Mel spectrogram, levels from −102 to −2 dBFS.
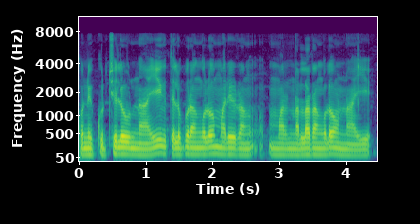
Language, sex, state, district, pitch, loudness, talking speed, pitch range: Telugu, male, Telangana, Mahabubabad, 105 Hz, -19 LUFS, 135 wpm, 100-110 Hz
